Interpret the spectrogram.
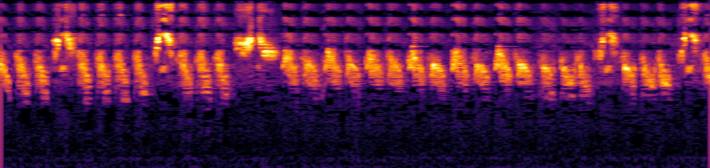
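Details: Rapid Javan bush lark song of tightly packed chirps and trills, with a few piercing higher notes standing out at about one and two seconds, sung nonstop.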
